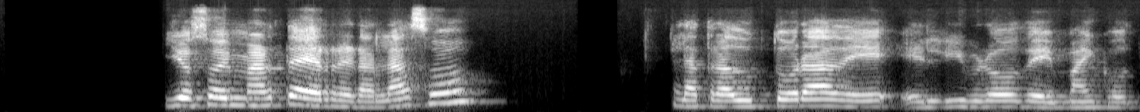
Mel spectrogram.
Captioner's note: speaking in Spanish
